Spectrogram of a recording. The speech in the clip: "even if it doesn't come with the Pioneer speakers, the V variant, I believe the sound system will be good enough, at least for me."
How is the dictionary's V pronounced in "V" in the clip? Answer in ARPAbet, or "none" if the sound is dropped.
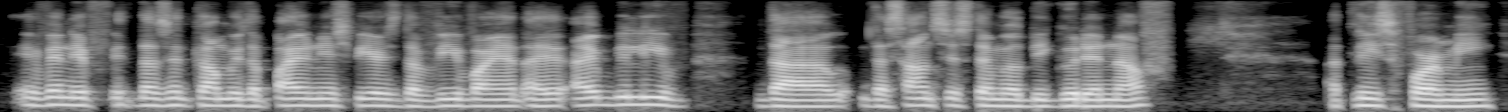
V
